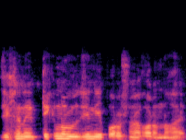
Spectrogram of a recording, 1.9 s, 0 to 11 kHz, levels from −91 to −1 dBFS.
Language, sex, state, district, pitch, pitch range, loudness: Bengali, male, West Bengal, Kolkata, 145 Hz, 120-155 Hz, -18 LUFS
